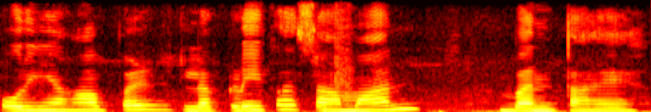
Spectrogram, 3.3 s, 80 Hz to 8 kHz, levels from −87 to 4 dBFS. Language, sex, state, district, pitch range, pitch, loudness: Hindi, female, Uttar Pradesh, Shamli, 245-280 Hz, 265 Hz, -16 LUFS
